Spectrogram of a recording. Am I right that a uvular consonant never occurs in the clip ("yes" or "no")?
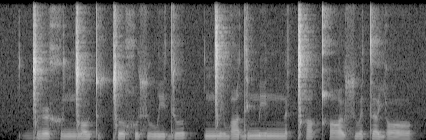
no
